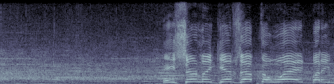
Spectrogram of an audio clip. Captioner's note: crowd cheering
